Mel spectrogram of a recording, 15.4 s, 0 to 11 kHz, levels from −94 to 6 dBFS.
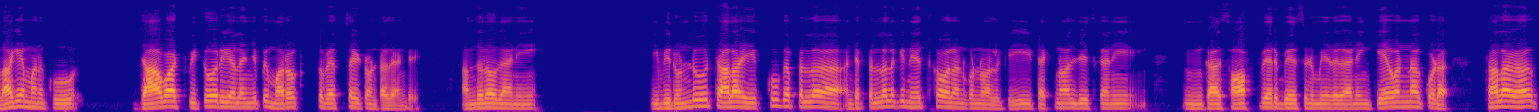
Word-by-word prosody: అలాగే 155 +8 +5
మనకు 130 -3 -4 0.8
Java 140 +6 +10
tutorial 150 +1 +1
అని 140 - -6
జెప్పి 165 - -5
మరొక 140 +9 -2
వెబ్‌సైట్ 135 0 -3
ఉంటదండి. 100 -3 -5 0.5
అందులోగాని... 120 -1 0 1.3
ఇవి 125 +2 -2
2 145 +7 -2 0.2
చాలా 150 0 +8 0.2
ఎక్కువగా 175 +6 -4
పిల్ల 155 -1 -1 0.3
అంటే 130 +2 -5
పిల్లలకి 160 +3 -2
నేర్చుకోవాలనుకున్నోళ్ళకి, 130 -8 -4
ఈ - - -6
టెక్నాలజీస్ 130 +1 -4
గానీ, 125 0 -5 0.7
ఇంకా 120 +1 0 0.2
సాఫ్ట్ 130 +3 +4
వేర్ 140 0 +1
బేస్డ్ 125 0 -2
మీద 120 0 -3
గాని, 120 +1 -2
ఇంకేవన్నా 150 +6 0
కూడా - - +1 0.4
చాలాగా 155 +1 +6
135 Hz, 115 wpm, -21 LUFS, 125-150 Hz, 1.3 s, Java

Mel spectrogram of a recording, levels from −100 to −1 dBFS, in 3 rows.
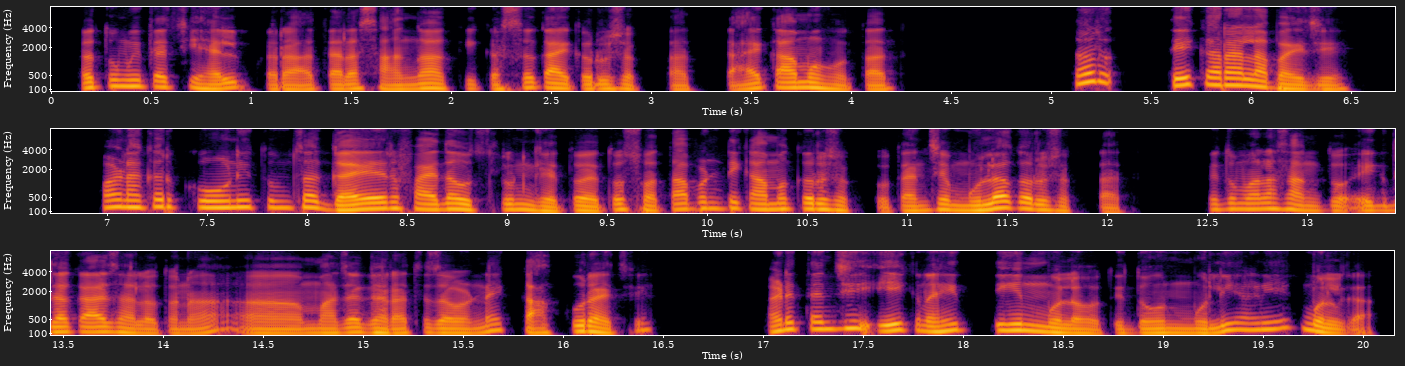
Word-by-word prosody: तर 135 - +2
तुम्ही 170 -1 +1
त्याची 145 -3 -3
हेल्प 125 +6 0
करा, 100 -1 -3
त्याला 105 +1 -1
सांगा, 110 +2 -1
की 110 -1 -10
कसं 105 +7 -3
काय 125 -3 +3
करू 110 0 -2
शकतात, 95 -3 -7 0.2
काय 105 +7 -2
कामं 135 0 +3
होतात. 95 -1 -4 0.9
तर 280 +3 +4
अ, 275 - -1 0.3
ते 195 - +6
करायला 195 -5 +4
पाहिजे. 100 -6 -1 0.5
पण 195 +1 +2
अगर 200 +2 +2
कोणी 185 +1 +3
तुमचा 185 +1 0
गैरफायदा 150 +2 +5
उचलून 140 +1 0
घेतोय, 110 -1 +1
तो 140 - 0
स्वतः 140 +1 -2
पण 165 -1 -3
ती 170 - 0
कामं 150 0 +1
करू 150 -2 +3
शकतो, 120 -4 -6
त्यांची 115 +4 -2
मुलं 125 +8 +5
करू 155 -6 +1
शकतात. 95 -6 -8 0.4
मी 140 - -6
तुम्हाला 150 +1 0
सांगतो, 115 -6 -3
एकदा 115 +3 -1
काय 130 0 +2
झालं 110 -5 -1
होतं 95 0 -6
ना, 95 +2 -3 0.2
आह 100 -1 -1
माझ्या 105 +4 0
घराच्या 110 0 -1
जवळून 105 +2 0
एक 165 - -2
काकू 110 +8 0
राहायचे. 130 +3 +1 0.6
आणि 160 +7 +3
त्यांची 200 +3 +1
1 170 -2 +1
नाही, 140 +4 +3
3 170 -2 +1
मुलं 115 -5 +3
होती. 95 +1 -5
2 105 0 0
मुली 105 - +1
आणि 185 +2 -1
1 235 - -7
मुलगा. 105 -8 +1
130 Hz, 195 wpm, -23 LUFS, 105-160 Hz, 0.9 s, ते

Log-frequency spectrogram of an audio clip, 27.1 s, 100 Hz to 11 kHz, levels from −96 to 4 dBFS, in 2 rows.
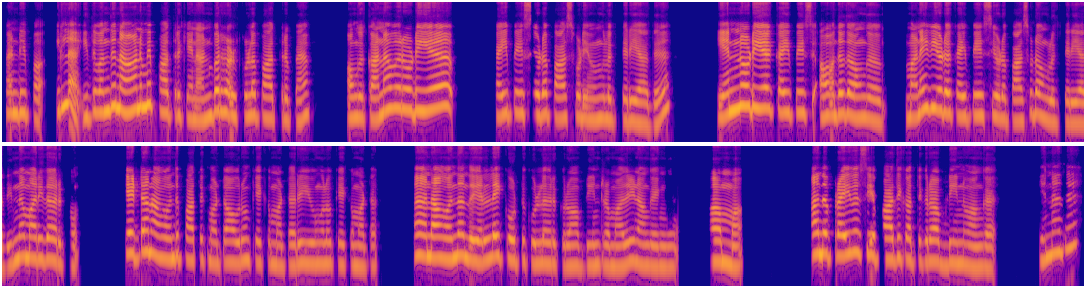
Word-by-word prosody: கண்டிப்பா. 265 -5 -2 0.3
இல்ல. 350 +3 +5 0.2
இது 235 - -5
வந்து 290 +4 +4
நானுமே 315 +5 +6
பார்த்துருக்கேன். 245 -4 -2
நண்பர்களுக்குள்ள 250 0 +1
பார்த்துருப்பேன். 220 0 -4 0.5
அவுங்க 230 +1 0
கணவருடைய 290 +3 +3 0.9
கைபேசியோட 255 0 -1
பாஸ்வேர்ட் 230 +1 -2
இவுங்களுக்கு 215 -1 -4
தெரியாது. 190 -3 -2 0.8
என்னுடைய 320 +3 +6 0.2
கைபேசி, 270 -1 0
அ, - - +1
அதாவது 260 +1 +2
அவுங்க 230 -1 -3 0.5
மனைவியோட 295 +3 +3
கைபேசியோட 240 0 -1
பாஸ்வேர்ட் 205 +6 -3
அவுங்களுக்கு 205 -5 -5
தெரியாது. 190 -1 -2
இந்த 255 +2 0
மாரி 255 -1 +1
தா 250 - +3
இருக்கும். 200 -2 -9 0.6
கேட்டா 305 +1 +5
நாங்க 275 -3 +1
வந்து 265 +2 -2
பாத்துக்க 240 0 -3
மாட்டோம். 225 +1 -4
அவரு 220 +2 -4
கேக்க 220 -1 -7
மாட்டாரு. 200 +1 -5
இவுங்களும் 215 0 -5
கேக்க 205 0 -8
மாட்டேன். 195 0 -9 0.5
அ, - - +6 0.2
நாங்க 260 -1 +6
வந்து 270 +3 +3
அந்த 250 -3 +3
எல்லை 255 +4 +3
கோட்டுக்குள்ள 225 -2 -3
இருக்கிறோம் 200 -1 -5
அப்டின்ற 200 +1 -7
மாரி 200 +3 -2
நாங்க 205 -1 -4
எங்க, 195 0 -6
உ, - - -16 0.5
ஆமா. 220 -4 0 1.0
அந்த 300 0 +6
பிரைவசிய 295 +2 +3
பாதுகாத்துக்கிறோம் 240 -2 -1
அப்டின்னுவாங்க. 205 -2 -4 0.7
என்னது? 315 +6 -2
235 Hz, 125 wpm, -23 LUFS, 215-270 Hz, 1.0 s, நானுமே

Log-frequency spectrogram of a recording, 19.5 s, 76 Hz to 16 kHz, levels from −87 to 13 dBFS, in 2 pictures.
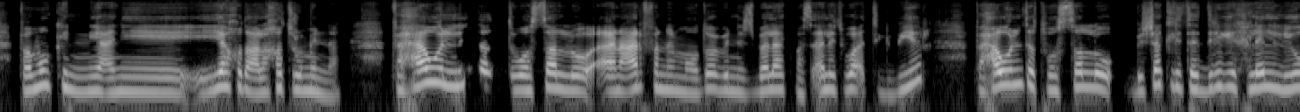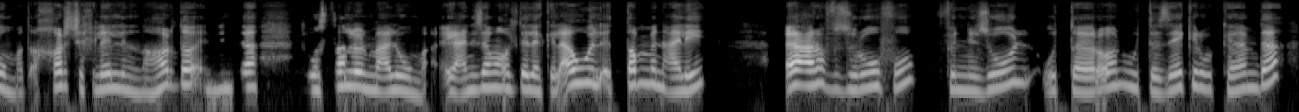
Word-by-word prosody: فممكن 230 -2 -2
يعني 200 0 -3
ياخد 255 -2 +2
على 195 -1 +2
خاطره 230 +1 -4
منك. 210 -5 -7 0.4
فحاول 290 +8 +5
إن 270 - 0
أنت 275 -1 -5
توصّل 220 +2 0
له، 215 -2 0
أنا 210 0 +4
عارفة 250 +4 +4
إن 225 - -5
الموضوع 205 +1 -6
بالنسبة 210 -2 -5
لك 230 0 -1
مسألة 220 +4 -4
وقت 235 - -3
كبير، 230 - -5 0.3
فحاول 270 +4 +5
أنت 295 -1 -1
توصّل 225 0 -2
له 245 -3 0
بشكل 255 +6 -3
تدريجي 240 +2 -3
خلال 245 +2 0
اليوم، 235 -2 -2
ما 195 - -13
تأخّرش 260 +5 -2
خلال 230 +2 -2
النهاردة 235 +7 0
إن 225 -8 -5
أنت 255 +2 +1 0.3
توصّل 225 +4 0
له 265 - +6
المعلومة، 210 -5 0
يعني 195 +4 +2
زي 250 +2 +1
ما 250 - 0
قُلت 240 0 -3
لك 220 -3 -1
الأول 300 - +4
اتطمّن 295 - 0
عليه، 215 +6 +2 0.6
اعرف 280 -1 +10
ظروفه 250 +7 -4 0.2
في 230 - -9
النزول 235 +9 -3
والطيران 220 +5 -1
والتذاكر 245 +1 -4
والكلام 230 +1 -5
ده، 300 +8 +4
230 Hz, 165 wpm, -23 LUFS, 210-260 Hz, 0.6 s, اعرف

